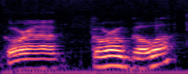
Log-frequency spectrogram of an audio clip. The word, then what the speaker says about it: Gorogoa: Gorogoa? – There you go.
